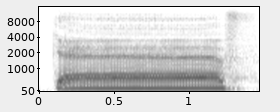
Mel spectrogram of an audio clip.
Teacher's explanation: কাফ উচ্চারণের ক্ষেত্রে অবশ্যই পাতলা করে উচ্চারণ করতে হবে এবং তিন আলিফ টেনে পড়তে হবে।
